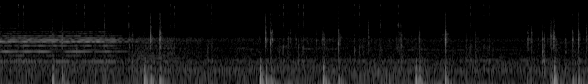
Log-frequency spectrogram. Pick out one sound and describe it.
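Short clicks of game interface sounds come now and then.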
